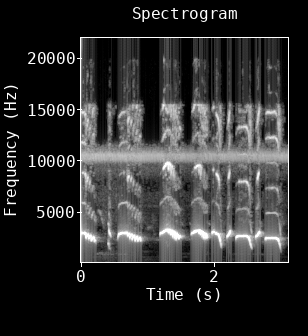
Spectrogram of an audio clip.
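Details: Thick-billed white-eye lure song: a close, loud run of sweet whistled notes, each arching up then sliding down, some ending in a sharp drop, delivered in quick succession against a steady faint high tone.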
